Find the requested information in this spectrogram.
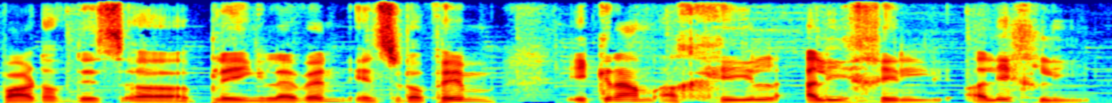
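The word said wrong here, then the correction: Ikram Alikhil: I'm not pronouncing it, Ali Khil, okay. Ikram Ali Khil was taken, and he also did not manage to impress anyone.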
